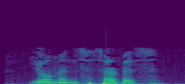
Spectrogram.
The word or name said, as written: yeomans service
